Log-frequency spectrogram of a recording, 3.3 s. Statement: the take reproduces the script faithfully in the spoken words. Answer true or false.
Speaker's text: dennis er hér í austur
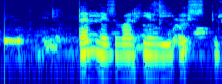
false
